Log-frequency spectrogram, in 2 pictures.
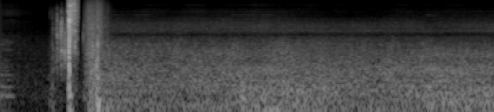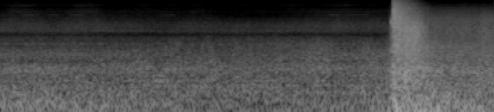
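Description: An airplane engine drones steadily.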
